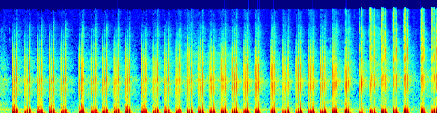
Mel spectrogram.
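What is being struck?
Paper notebook cover and edge.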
